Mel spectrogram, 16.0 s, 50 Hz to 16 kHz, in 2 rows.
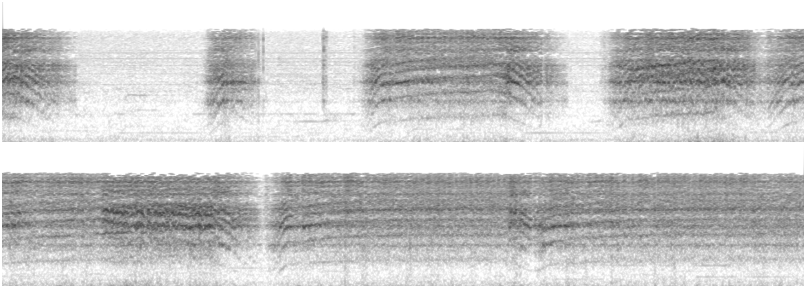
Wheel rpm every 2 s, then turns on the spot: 80, 20, 90, 120, 170, 120, 180, 190.
4-6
